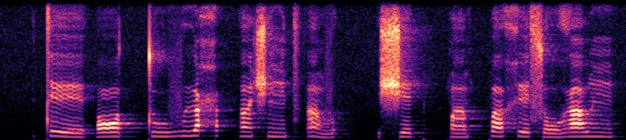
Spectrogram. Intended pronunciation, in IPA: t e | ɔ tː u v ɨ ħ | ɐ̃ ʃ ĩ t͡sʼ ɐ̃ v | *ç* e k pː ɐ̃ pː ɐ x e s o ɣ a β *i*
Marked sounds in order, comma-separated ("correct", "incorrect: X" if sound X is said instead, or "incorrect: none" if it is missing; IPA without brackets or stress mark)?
incorrect: ʃ, incorrect: ĩ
